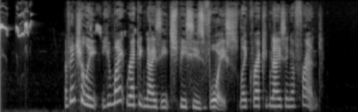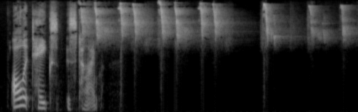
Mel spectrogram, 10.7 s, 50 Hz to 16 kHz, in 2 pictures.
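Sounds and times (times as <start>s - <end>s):
speech: 1.0s - 4.9s, 5.5s - 7.0s
kingbird call: 6.8s - 10.7s.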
